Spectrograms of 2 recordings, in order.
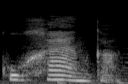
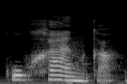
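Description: No difference in how they are said.

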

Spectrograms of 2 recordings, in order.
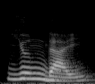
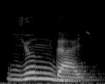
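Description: The two takes are said the same way.

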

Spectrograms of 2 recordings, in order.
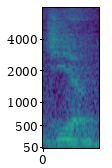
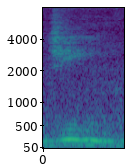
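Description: First: The vowel is a short 'i' sound. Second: The vowel is a long 'ee' sound. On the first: The speaker calls it right. "But it's Jim, like in the man's name" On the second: The speaker calls it wrong. "they're saying Jean, J-E-E-M"

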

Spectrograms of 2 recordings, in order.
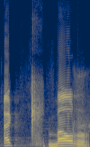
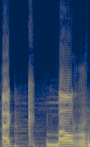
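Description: Both takes have the same delivery.

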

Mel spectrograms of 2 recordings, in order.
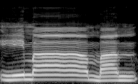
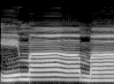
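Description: First: The word ends with an n sound. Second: The word ends on a drawn-out long vowel. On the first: The reading continues without stopping. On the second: The reading stops at this word.

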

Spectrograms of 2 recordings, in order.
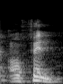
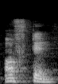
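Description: First: The word is said without a t sound. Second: The word is said with a t sound. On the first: The speaker calls it right. "शुद्ध उच्चारण ऑफन" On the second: The speaker calls it wrong. "ना कि ऑफ्टन, टी यहाँ silent है"

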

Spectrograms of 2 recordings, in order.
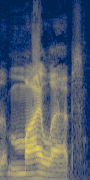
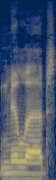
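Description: First: The first vowel is said long. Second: The first vowel is said short. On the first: "we have the long vowel sound" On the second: "depending on where you're from and how you pronounce it"

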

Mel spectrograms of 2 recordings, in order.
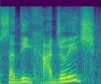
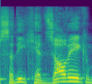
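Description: First: The name is said with native Bosnian sounds. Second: The name is said with anglicized sounds. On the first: The speaker calls it right. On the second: The speaker calls it wrong.

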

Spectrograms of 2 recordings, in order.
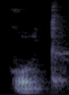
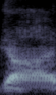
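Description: First: The word ends almost with a T sound. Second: The word ends with a plain D sound. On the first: The speaker calls it right. "it's God. So it almost becomes a T on the end, and that changes the O" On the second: The speaker calls it wrong. "it's not God"

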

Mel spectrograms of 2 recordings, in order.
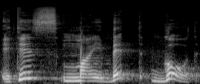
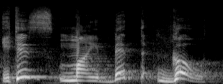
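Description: Both takes have the same delivery.

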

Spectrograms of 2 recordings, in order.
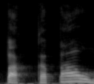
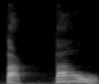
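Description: First: The word is said with three syllables. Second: The word is said with two syllables. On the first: It means a pufferfish. "อ่านอีกแบบหนึ่งก็คือ" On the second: It means a kind of kite with a long tail. "อ่านว่าปักเป้า"

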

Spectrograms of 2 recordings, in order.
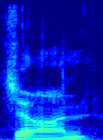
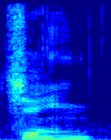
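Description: First: The name is said with an open 'ah' vowel. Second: The name is said with an English 'ee' vowel. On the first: The speaker calls it right. "I think it's pronounced John" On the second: The speaker calls it wrong. "I don't think it's Gene, as it spelled in English"

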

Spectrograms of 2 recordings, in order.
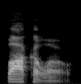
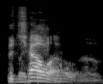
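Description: First: The middle syllable lacks a stressed 'cha' sound. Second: The middle syllable has a stressed 'cha' sound. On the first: The speaker calls it wrong. "always jams me up for saying Chris Bacalo" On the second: The speaker calls it right. "emphasis correct. On the cha"

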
